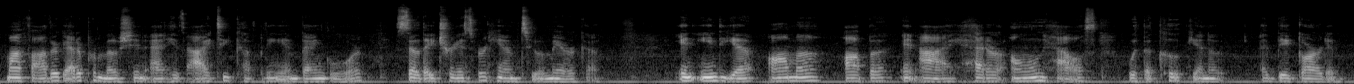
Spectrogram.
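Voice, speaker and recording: A woman reading a children's book aloud as a book club host, slowly and carefully sounding out names. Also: low voice, steady tone, vocal fry, a little hiss or hum.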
